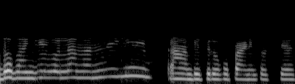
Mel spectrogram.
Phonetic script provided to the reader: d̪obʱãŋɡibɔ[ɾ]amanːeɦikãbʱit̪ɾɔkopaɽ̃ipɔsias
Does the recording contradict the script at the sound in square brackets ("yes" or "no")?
yes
